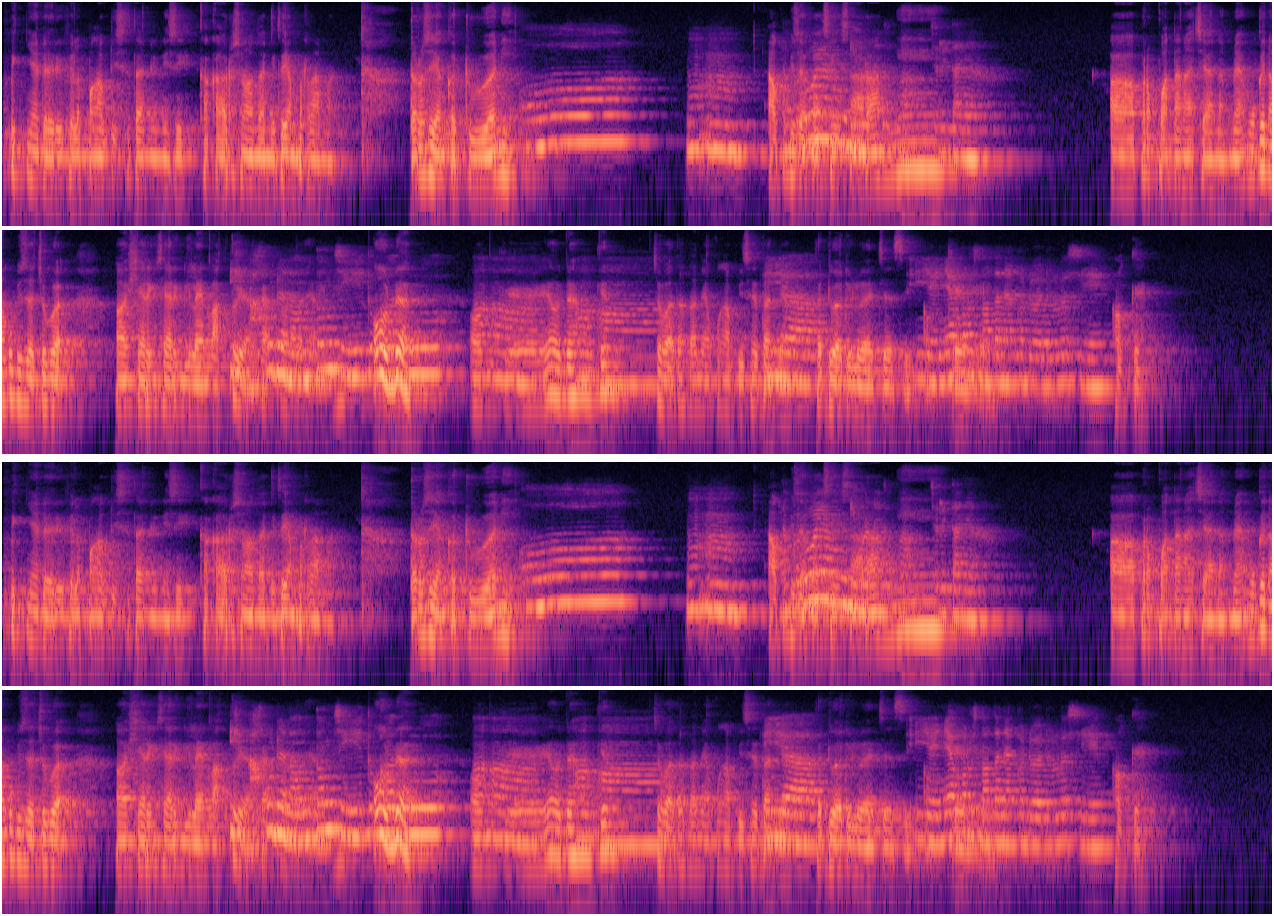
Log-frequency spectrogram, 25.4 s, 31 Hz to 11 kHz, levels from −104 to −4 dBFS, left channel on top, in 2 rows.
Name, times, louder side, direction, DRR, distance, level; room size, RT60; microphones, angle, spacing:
voice 1, 0.2-5.1 7.7-9.4 11.1-16.1 16.4-16.9 17.4-18.9 19.2-21.9 22.2-22.6 23.8-24.1, left 1 dB, 15° left, 7 dB, 0.4 m, -31 dB
voice 2, 5.2-6.3 6.8-7.4 7.8-9.9 15.0-17.1 17.4-18.1 18.4-19.3 20.3-20.9 21.8-23.8, right 1 dB, 20° right, 2 dB, 0.9 m, -31 dB
7.4 x 4.0 x 5.9 m, 1.1 s
head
